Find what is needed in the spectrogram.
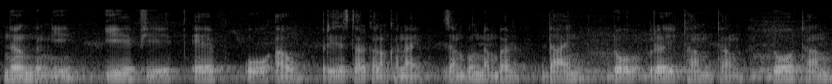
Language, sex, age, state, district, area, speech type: Bodo, male, 18-30, Assam, Chirang, rural, read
